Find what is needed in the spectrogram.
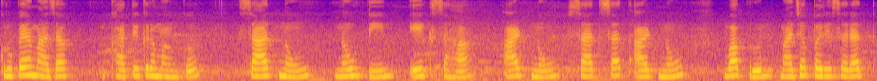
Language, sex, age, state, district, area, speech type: Marathi, female, 18-30, Maharashtra, Osmanabad, rural, read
